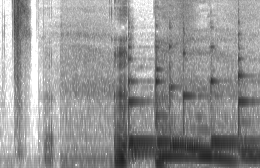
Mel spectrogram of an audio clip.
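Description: A mobile phone ringtone plays a bright, repeating electronic melody, loud and close, starting about a second in after a short burst of noise, with no talking over it.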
